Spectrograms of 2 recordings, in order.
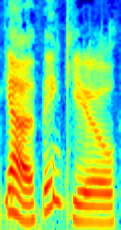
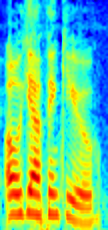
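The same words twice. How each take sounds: First: Slow, receptive thanks; unhurried, accepting thanks; taking it in. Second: Higher, passing thanks; polite deflection of a compliment; brushing off. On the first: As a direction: take a second to let the compliment land. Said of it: "really taking a second to receive that". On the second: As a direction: toss off the thanks without taking it in. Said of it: "you're not actually taking in the compliment". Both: Shown as a demonstration.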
